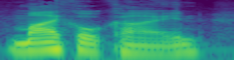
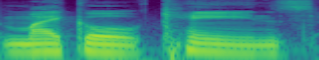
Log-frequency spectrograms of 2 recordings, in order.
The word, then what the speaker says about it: Michael Caine: If you got the cinematic versions, you'd have Michael Caine, and then you'd have Bane, and you'd have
